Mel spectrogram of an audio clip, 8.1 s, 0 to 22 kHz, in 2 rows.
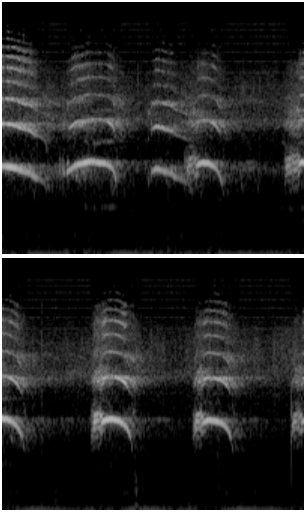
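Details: Limpkin from the cypress swamps and sawgrass marshes of Florida, which calls by day or at night. Loud wailing cries that rise and then sag downward, like someone in distress, repeat about every second and a quarter on a 1969 record.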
